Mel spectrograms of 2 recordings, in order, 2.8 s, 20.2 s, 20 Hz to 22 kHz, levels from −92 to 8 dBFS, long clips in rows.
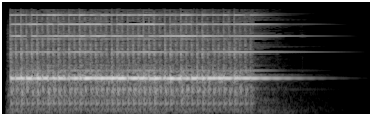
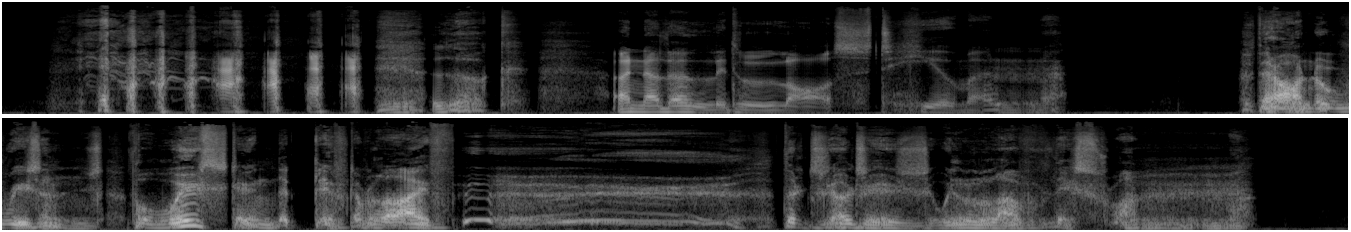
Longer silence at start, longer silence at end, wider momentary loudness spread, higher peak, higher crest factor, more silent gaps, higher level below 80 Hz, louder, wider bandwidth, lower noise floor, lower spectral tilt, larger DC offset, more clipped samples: second, 0.05 s vs 0.55 s; second, 0.6 s vs 0.75 s; second, 9 LU vs 20 LU; first, -2 dBFS vs -10 dBFS; second, 14 dB vs 26 dB; neither; about the same, -66 dBFS vs -68 dBFS; first, -12 LUFS vs -34 LUFS; second, 17 kHz vs 19 kHz; second, -53 dBFS vs -73 dBFS; second, 2.5 dB/octave vs -4 dB/octave; neither; neither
